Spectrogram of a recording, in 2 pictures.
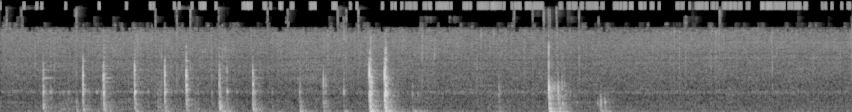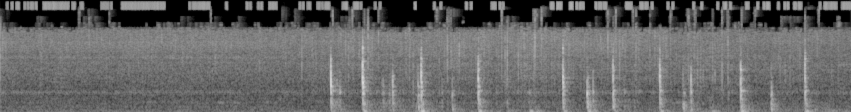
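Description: Chopped onion fries in a pan for fried rice under a soft continuous sizzle. Sharp clacks of a spatula stir it in quick bursts at the start and again near the end, with a quieter stretch between.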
